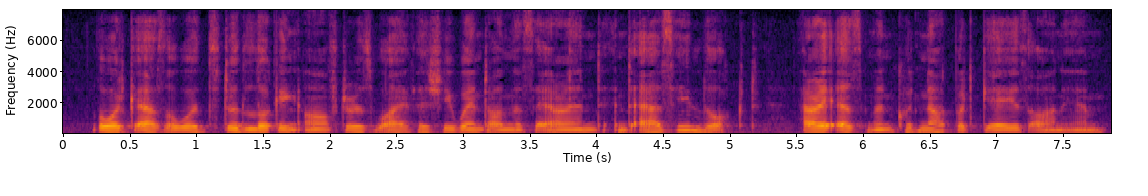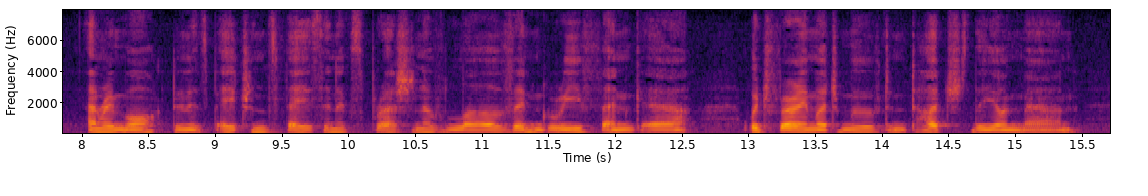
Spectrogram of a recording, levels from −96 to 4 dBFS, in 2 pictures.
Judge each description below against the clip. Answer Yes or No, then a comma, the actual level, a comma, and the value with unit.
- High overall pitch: No, medium, 155 Hz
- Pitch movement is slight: Yes, narrow, 1.9 semitones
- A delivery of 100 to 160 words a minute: No, average, 185 wpm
